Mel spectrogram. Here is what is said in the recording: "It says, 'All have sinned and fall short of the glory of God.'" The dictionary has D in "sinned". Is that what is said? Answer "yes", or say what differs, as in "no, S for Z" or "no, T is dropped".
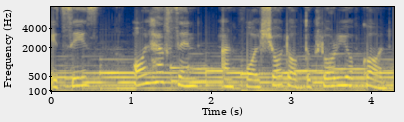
yes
